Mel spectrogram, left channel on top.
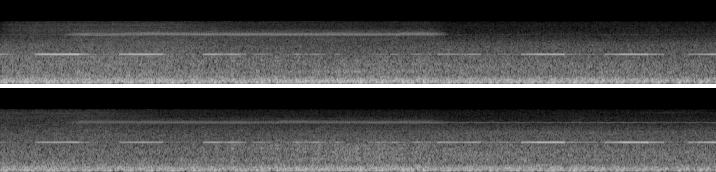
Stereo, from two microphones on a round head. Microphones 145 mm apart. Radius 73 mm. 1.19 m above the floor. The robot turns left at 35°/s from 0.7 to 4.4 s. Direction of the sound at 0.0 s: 55° left.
